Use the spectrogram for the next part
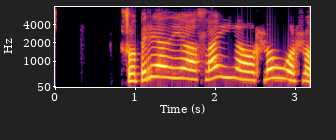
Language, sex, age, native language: Icelandic, male, 11, Icelandic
